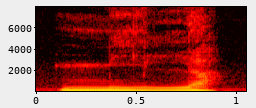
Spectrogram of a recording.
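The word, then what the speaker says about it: מילה: Y esta palabra se pronuncia de la siguiente manera: Milá. O sea, que significa palabra. Milá significa palabra.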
